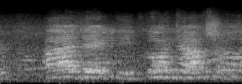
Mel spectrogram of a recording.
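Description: A group of young schoolchildren singing together, breaking off briefly just after the start before the next line.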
